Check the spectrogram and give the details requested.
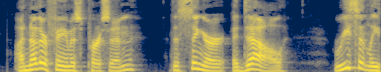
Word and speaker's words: Adele: famous person the singer Adele recently said her fans have been saying her name incorrectly for many years she said her name should sound like a Dale of course many fans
